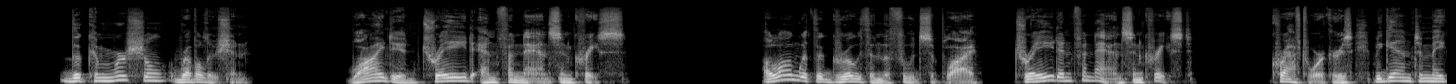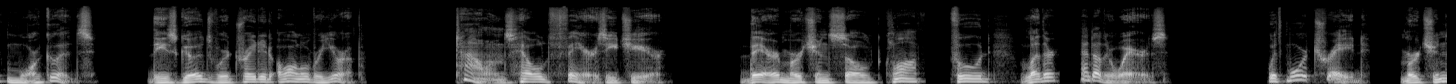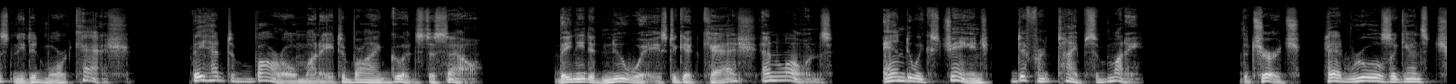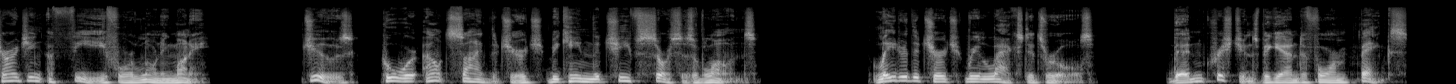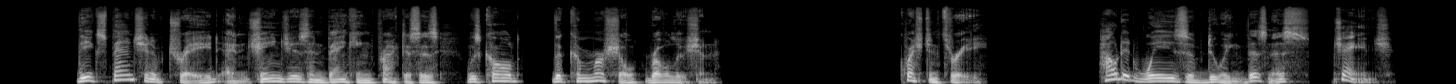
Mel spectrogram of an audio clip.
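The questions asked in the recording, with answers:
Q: How did ways of doing business change?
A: Trade grew, and people made new ways to get loans and exchange money, such as banks (the Commercial Revolution)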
